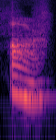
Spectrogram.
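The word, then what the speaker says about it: 二: it wrong the first one is number two R this is a character this is the pronunciation the being the key to pronouncing this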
